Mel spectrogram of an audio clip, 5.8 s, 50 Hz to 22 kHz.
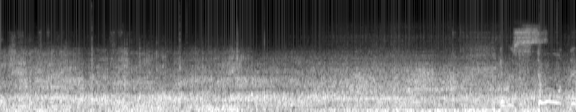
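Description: Steady, loud roar of a SAAB Viggen AJS37 jet from the Swedish historic flight during a flying display at the Waddington Airshow, a continuous engine rumble with a faint high whine near the end.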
